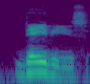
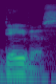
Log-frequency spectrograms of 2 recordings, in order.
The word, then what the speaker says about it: Davies: Karen um and and Davies who I keep the last one I kept pronouncing it Davis the influence of watching a Welsh Squad is Jonathan Davies turned into Jonathan Davis and I've that's on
